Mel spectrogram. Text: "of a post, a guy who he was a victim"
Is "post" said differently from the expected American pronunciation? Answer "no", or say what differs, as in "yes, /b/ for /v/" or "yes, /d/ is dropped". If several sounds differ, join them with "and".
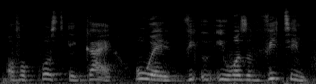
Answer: no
